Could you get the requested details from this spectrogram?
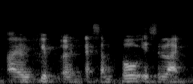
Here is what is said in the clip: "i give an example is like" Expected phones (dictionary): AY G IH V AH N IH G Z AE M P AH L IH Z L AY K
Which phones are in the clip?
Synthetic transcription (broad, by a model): AY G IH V AH N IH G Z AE M P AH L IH S L AY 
